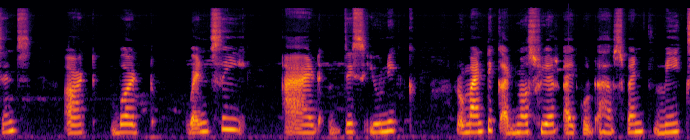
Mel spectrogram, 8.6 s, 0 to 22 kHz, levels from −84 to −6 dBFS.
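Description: At 7.10 s, just after "this unique romantic atmosphere", there is an overlap between stream segments. Two consecutive segments, which appear to be about 6 s long, carry timestamps that overlap, and the player trims the apparent duplicate. That material was never actually repeated, so roughly 15 ms of real audio is dropped. The waveform jumps discontinuously at the join, producing a tiny skip in the speech.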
